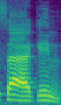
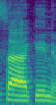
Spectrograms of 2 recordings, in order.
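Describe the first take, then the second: The two takes are said the same way.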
